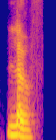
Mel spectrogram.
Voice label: "lav", Indian

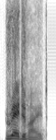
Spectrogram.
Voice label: "redivide", Indian

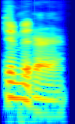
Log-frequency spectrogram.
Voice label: "dimeter", American

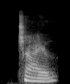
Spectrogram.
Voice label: "chyle", Indian

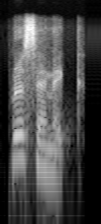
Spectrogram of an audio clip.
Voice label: "racemic", Indian

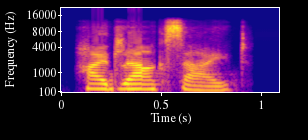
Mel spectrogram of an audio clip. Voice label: "hydroxide", Indian

